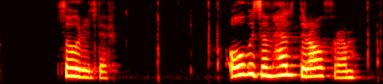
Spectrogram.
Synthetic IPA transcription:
θoːwɾɪlt̪ɪɾ̥ | oːwvɪsɛmɦɛlt̪ʏɾaːwfɾam

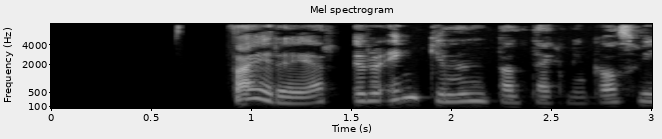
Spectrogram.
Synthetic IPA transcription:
θaːjɾejaɾɛɾʏʔejɲcɪnʏnt̪an̥t̪ʰɛkniŋkaawsviː

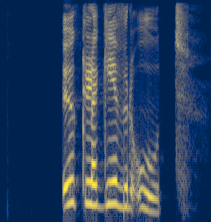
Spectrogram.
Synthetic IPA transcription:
œklac̬ɛːvʏɾuːt̪

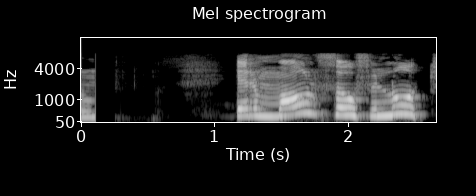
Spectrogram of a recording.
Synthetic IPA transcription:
ɛɾmaːwlθowfɪlɔːc

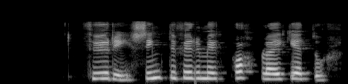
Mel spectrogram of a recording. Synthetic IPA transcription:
θʏːɾisiŋt̪ʏfɪɾɪɾmɪɣpʰɔhplajɪcɛːt̪uɾ̥

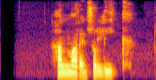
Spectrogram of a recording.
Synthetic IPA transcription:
hanːvaɾḛjnsɔliːk

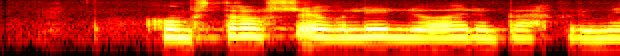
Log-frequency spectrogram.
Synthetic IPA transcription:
kʰɔːmst̪ɾawsœːɣalɪljɔœːðɾʏmpɛhkʏɾʏnɛ

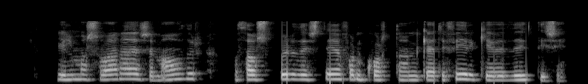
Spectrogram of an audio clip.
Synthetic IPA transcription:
ɪlmḁsvaːɾaθɛsːɪmaːwðʏɾ̥ | ɔɣθawspʏɾðɪst̪ɛːfankʰvɔr̥t̪ahanːcaːjt̪ɪfɪːɾɪɾcɛːvɪðɪt̪isɪ

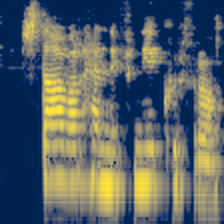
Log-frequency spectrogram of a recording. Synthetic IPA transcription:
st̪aːvaɾ̥ɦɛnːɪfnɪːkʰʏɾ̥fɾaw

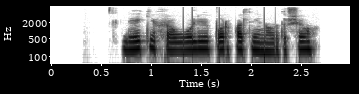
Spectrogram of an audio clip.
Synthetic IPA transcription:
leːcɪfɾawɔːljvʏpɔɾpʰat̪lvɪnɔɾðʏɾ̥sjoːw

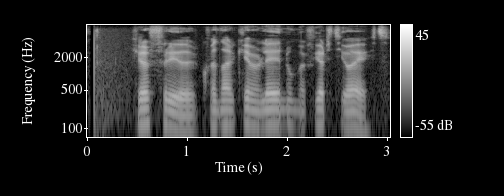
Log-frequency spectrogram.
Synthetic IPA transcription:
çɛɾfɾiːðʏɾ̥kʰvɛt̪naɾcʰɛːmʏɾlejðɪnuːmɛɾ̥fjœɾ̥t̪ʰiɔejht̪

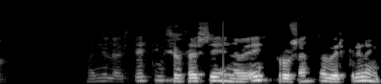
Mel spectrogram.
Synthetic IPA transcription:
vɛnːɪlɛɣast̪ɪht̪iŋksɛmθɛsːɪɪnːavɪejht̪̚pʰɾowsɛn̥t̪avvɪr̥kɾɪlejŋk

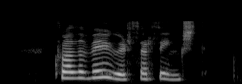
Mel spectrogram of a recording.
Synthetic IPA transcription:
kʰvaːðavɛːɣʏɾ̥θaɾ̥θiŋkst̪

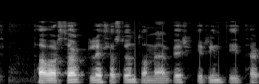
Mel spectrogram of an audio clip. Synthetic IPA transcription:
θaðvaɾ̥θœk̚nlɪːht̪ast̪œnt̪amɛðanpɪr̥cɪrint̪ɪiːt̪ʰaː

